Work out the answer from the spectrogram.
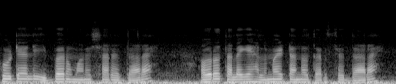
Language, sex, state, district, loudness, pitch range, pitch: Kannada, male, Karnataka, Bangalore, -18 LUFS, 95-120 Hz, 110 Hz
